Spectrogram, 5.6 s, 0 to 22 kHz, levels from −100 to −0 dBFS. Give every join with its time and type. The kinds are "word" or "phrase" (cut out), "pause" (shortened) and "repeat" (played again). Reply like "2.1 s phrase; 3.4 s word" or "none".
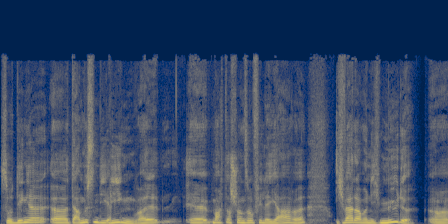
1.3 s word; 2.6 s phrase; 4.2 s word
